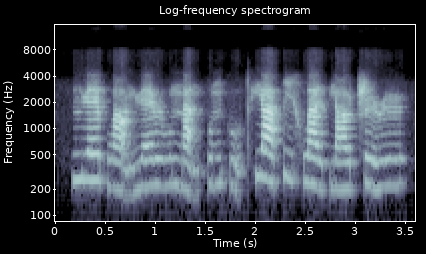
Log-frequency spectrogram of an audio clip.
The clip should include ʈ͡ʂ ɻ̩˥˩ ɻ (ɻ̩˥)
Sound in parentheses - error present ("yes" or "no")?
no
